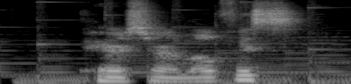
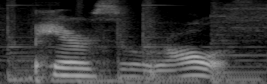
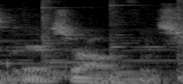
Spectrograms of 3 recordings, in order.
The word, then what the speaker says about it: Parasaurolophus: And Dad, I kept getting his name wrong. What was I calling him? Parasaurolophus. And it's Parasaurolophus. It is Parasaurolophus.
